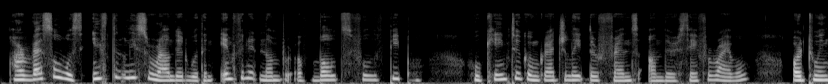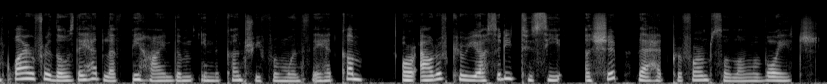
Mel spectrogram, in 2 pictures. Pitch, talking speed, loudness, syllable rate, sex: 200 Hz, 205 wpm, -21 LUFS, 6.0 syllables/s, female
